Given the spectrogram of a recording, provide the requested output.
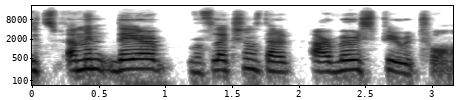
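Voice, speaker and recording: With a Chilean accent, a woman speaks in fairly even intonation, the sound dry and close with no echo. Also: very clean recording, silent background. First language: Spanish. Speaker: vlogger. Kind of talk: casual vlog monologue. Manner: halting.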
